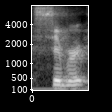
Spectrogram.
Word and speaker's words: SBIR: yeah by the way is that how you pronounce that acronym cber and sitter so yes cber and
